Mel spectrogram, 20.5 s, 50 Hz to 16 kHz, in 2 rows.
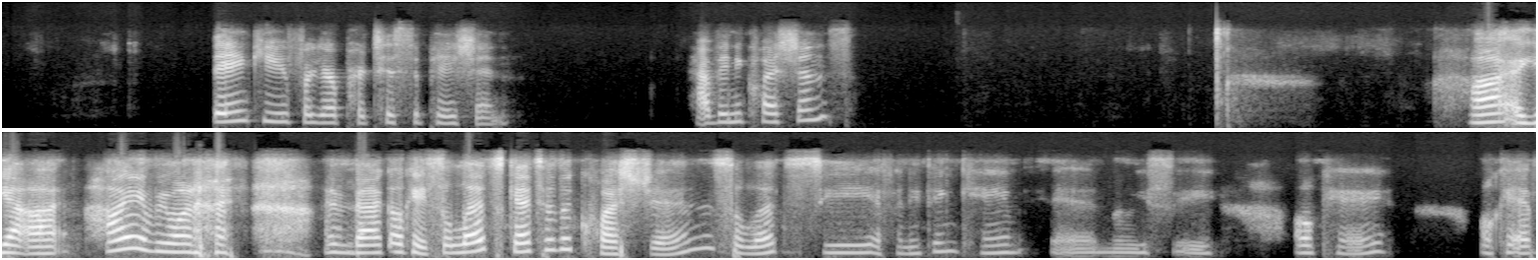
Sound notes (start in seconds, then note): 6.7 silence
